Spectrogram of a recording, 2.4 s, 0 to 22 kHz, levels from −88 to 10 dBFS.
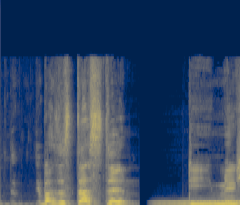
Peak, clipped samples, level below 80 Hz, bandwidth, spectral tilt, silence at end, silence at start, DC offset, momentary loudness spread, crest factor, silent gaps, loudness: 0 dBFS; under 0.1%; -32 dBFS; 16.5 kHz; -4.5 dB/octave; 0 s; 0 s; under 0.1%; 16 LU; 14 dB; none; -13 LUFS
